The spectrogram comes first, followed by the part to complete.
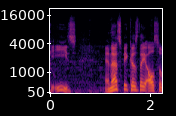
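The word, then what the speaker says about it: Ys: because they also make ease the four ease players in my audience are impressed I know what ease is and two of them are looking up if that's how it's actually pronounced e ease is more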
